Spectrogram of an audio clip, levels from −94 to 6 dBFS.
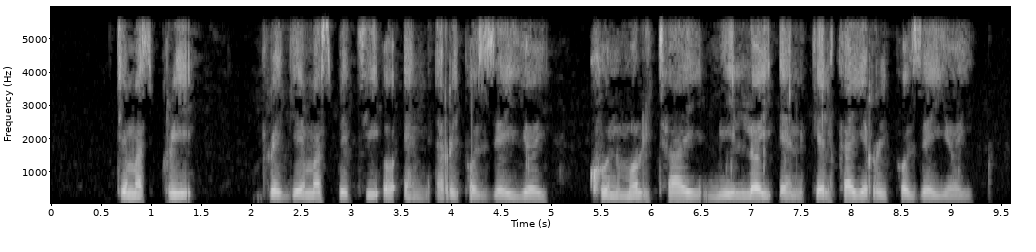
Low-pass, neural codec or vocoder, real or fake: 5.4 kHz; none; real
